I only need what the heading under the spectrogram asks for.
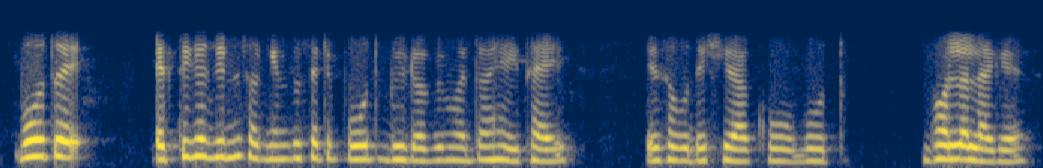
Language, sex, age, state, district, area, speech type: Odia, female, 18-30, Odisha, Mayurbhanj, rural, conversation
